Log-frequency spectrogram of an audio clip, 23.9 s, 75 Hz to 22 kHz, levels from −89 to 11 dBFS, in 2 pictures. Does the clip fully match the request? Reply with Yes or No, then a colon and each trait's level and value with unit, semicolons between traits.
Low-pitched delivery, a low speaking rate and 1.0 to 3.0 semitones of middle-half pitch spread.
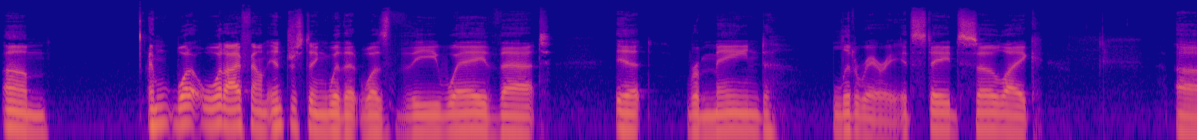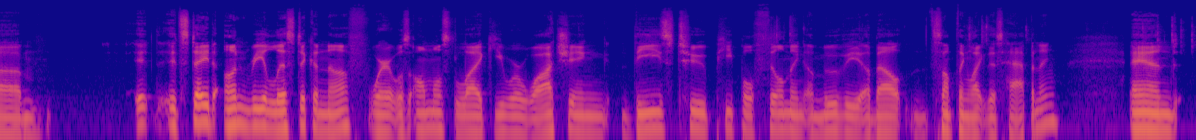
Yes: low, 110 Hz; slow, 115 wpm; narrow, 2.6 semitones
